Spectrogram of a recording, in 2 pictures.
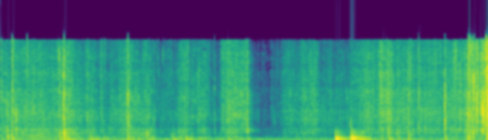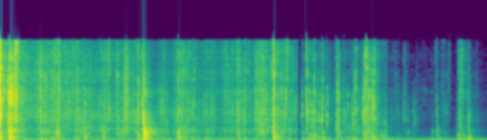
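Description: Paper and plastic wrapping rustle and crinkle close by.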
